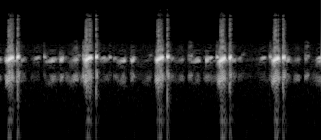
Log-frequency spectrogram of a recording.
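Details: Croaking frog with abrupt, crackling double croaks roughly every second, set against a continuous purring trill in the background.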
